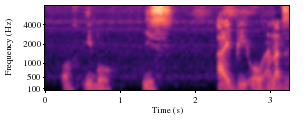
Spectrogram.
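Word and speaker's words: Igbo: Even then your people will call it IO but they will write it like the British as IBO but the pronunciation is Ebo.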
